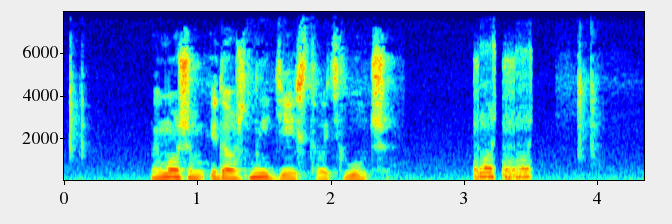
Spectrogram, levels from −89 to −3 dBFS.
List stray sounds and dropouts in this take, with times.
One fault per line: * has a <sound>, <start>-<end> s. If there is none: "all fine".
* has a laugh, 3.1-3.5 s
